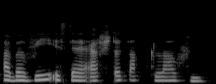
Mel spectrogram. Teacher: The first one is "Aber wie" and the second one is der erste Tag gelaufen?" The intonation phrase is divided by the lengthening of the final syllable, which is from the word wie, and then it is followed by a pause. · the respondent stressed the auxiliary verb, which is ist. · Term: intonation phrases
